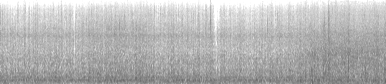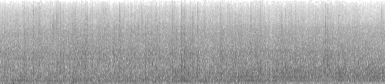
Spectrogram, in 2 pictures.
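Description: Steady rain falling, an even hiss that grows heavier about six seconds in.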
